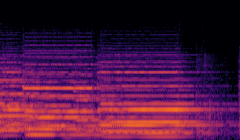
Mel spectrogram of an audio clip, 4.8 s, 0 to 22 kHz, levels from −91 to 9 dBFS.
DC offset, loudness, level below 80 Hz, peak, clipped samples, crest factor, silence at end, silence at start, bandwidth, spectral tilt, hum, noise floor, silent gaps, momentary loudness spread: under 0.1%; -26 LUFS; -70 dBFS; -14 dBFS; under 0.1%; 14 dB; 0 s; 0 s; 9.2 kHz; -7 dB/octave; none; -50 dBFS; none; 9 LU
